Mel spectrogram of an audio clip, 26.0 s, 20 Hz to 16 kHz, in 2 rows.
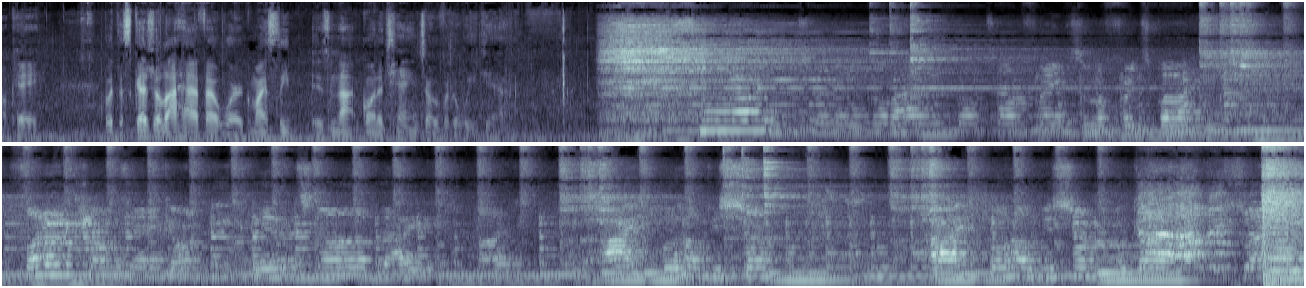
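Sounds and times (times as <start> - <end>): bass guitar: 5.2 - 26.0
cymbal strokes: 6.0 - 10.4
electric guitar: 6.0 - 26.0
person singing: 6.9 - 12.3, 13.2 - 26.0.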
